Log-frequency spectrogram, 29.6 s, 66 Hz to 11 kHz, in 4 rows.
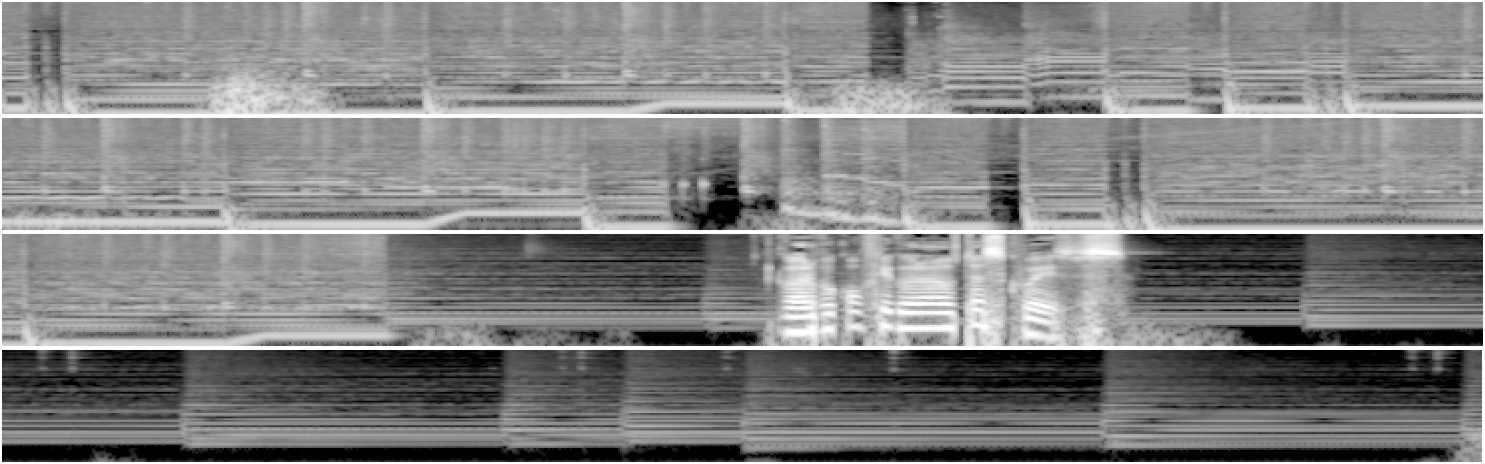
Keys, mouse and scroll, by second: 0.6 click, 1.4-3.6 typing, 5.7-8.3 drag, 21.5 click, 22.4 click, 22.7 click, 23.9 click, 24.7 click, 25.3 click, 25.6 click, 27.1 click, 28.1 click, 28.5 click, 29.3 click.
